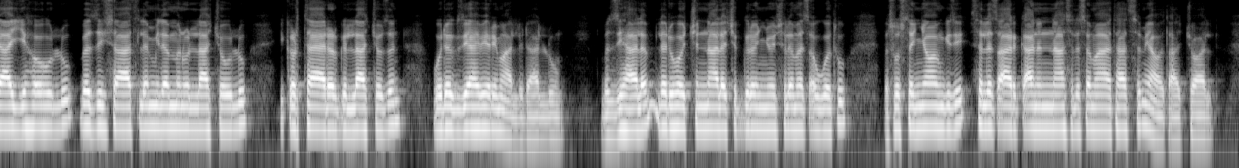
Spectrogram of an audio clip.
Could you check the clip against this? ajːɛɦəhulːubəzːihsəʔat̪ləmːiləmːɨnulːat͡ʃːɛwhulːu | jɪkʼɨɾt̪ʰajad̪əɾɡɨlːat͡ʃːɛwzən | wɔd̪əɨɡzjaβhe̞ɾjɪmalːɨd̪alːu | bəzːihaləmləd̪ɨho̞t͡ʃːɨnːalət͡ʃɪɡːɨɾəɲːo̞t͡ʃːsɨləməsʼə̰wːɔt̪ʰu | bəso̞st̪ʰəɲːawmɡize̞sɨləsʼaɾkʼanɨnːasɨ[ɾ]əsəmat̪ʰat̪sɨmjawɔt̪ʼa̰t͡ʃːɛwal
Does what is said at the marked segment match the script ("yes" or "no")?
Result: no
